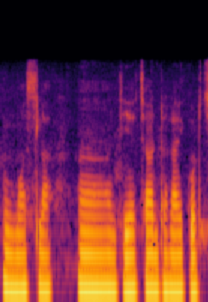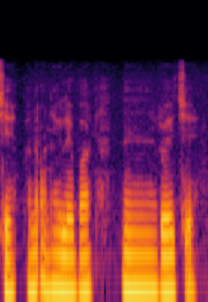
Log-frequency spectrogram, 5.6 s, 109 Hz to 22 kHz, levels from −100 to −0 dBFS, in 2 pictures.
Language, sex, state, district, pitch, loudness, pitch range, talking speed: Bengali, male, West Bengal, Kolkata, 120 Hz, -17 LUFS, 120-125 Hz, 120 wpm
